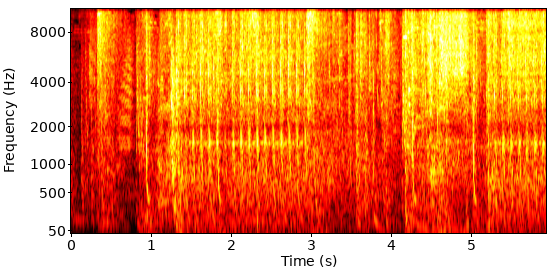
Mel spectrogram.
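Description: Laser beams zap and hum.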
